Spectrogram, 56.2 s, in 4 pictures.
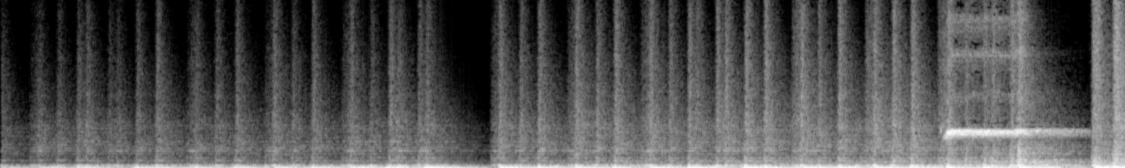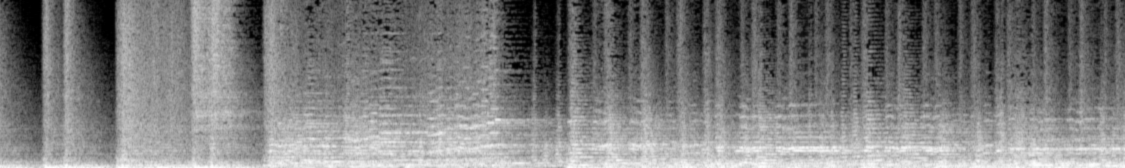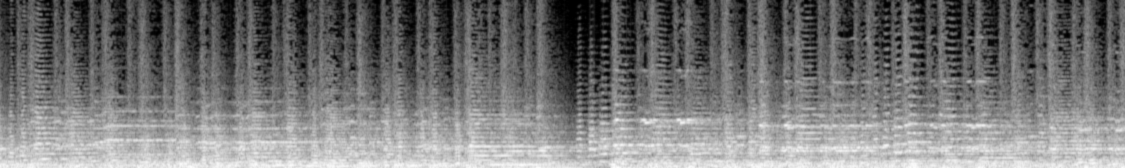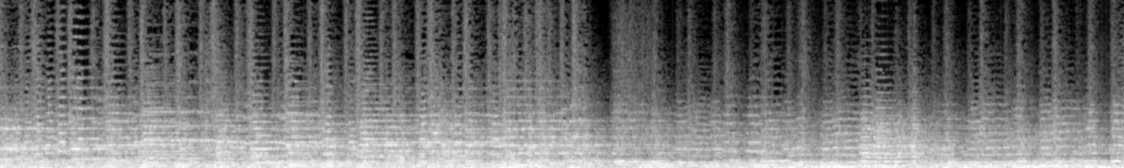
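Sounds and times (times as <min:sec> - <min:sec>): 
orchestra: 0:00.0 - 0:56.2
trombones: 0:11.7 - 0:56.2.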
